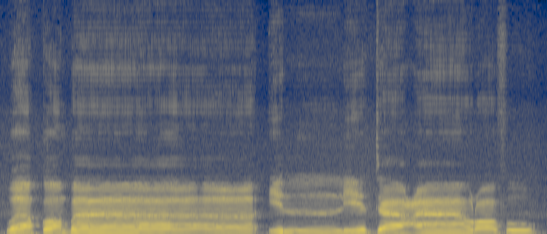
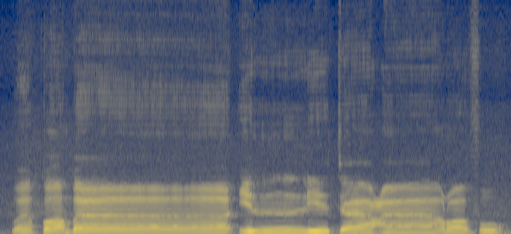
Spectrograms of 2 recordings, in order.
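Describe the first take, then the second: The two takes are said the same way.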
